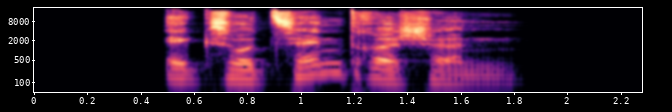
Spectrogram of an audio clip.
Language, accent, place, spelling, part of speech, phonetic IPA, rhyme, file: German, Germany, Berlin, exozentrischen, adjective, [ɛksoˈt͡sɛntʁɪʃn̩], -ɛntʁɪʃn̩, De-exozentrischen.ogg
- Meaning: inflection of exozentrisch: 1. strong genitive masculine/neuter singular 2. weak/mixed genitive/dative all-gender singular 3. strong/weak/mixed accusative masculine singular 4. strong dative plural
